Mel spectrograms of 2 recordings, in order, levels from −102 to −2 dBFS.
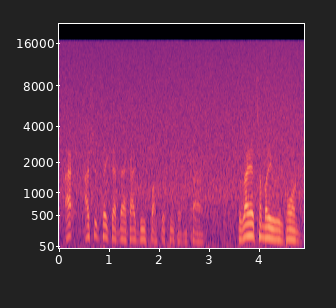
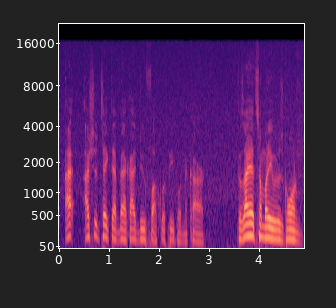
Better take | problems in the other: second | hiss; loud; throughout; 6 dB below the speech; faint in the second

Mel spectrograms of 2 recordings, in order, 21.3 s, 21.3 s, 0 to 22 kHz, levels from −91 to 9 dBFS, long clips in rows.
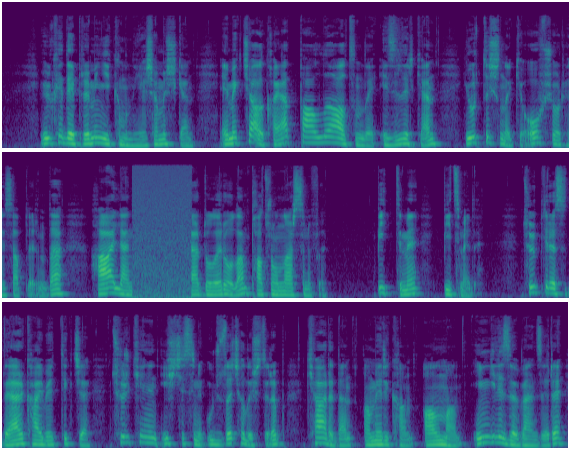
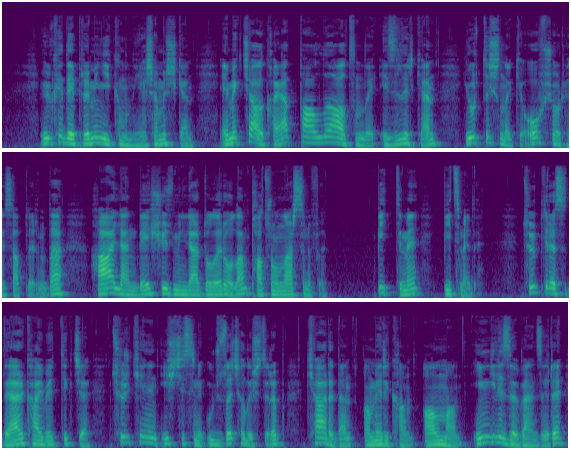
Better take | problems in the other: second | audio cutting out; filled with static; at 8.5 s for 0.5 s

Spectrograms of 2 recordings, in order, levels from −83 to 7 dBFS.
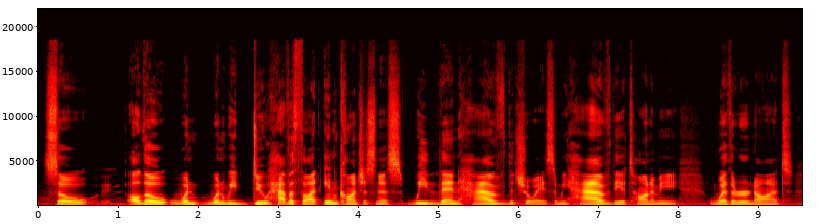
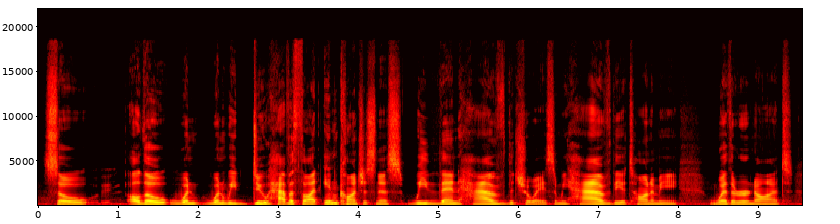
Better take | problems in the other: neither | none

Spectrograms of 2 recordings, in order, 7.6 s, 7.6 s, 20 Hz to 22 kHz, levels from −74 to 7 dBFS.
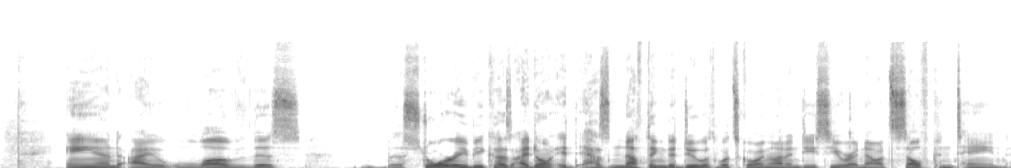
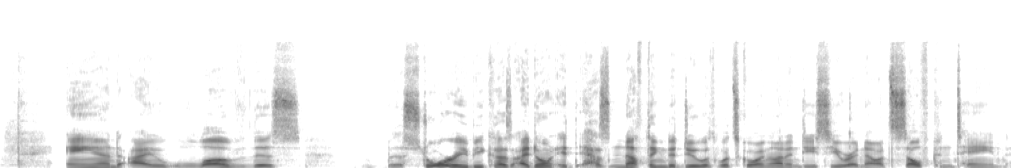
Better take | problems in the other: first | thin; somewhat; fading below 300 Hz

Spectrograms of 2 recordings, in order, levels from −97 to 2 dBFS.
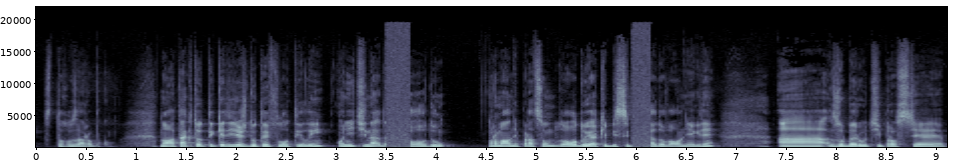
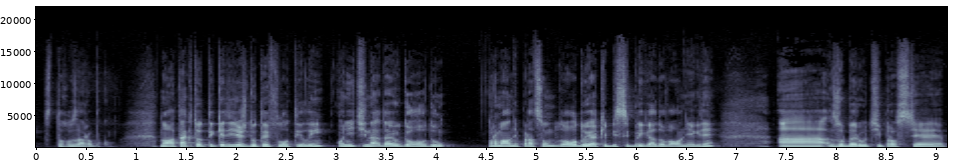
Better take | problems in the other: second | audio cutting out; filled with static; at 3.5 s and at 6 s

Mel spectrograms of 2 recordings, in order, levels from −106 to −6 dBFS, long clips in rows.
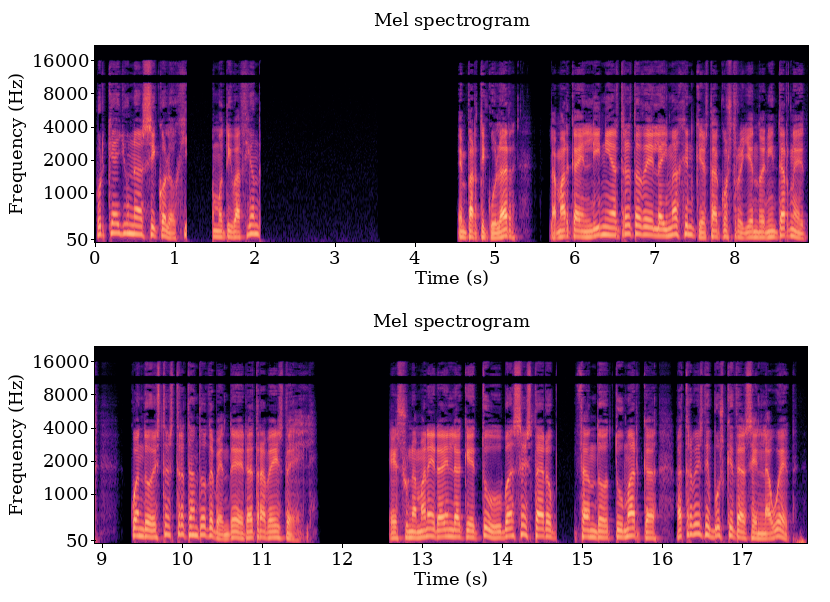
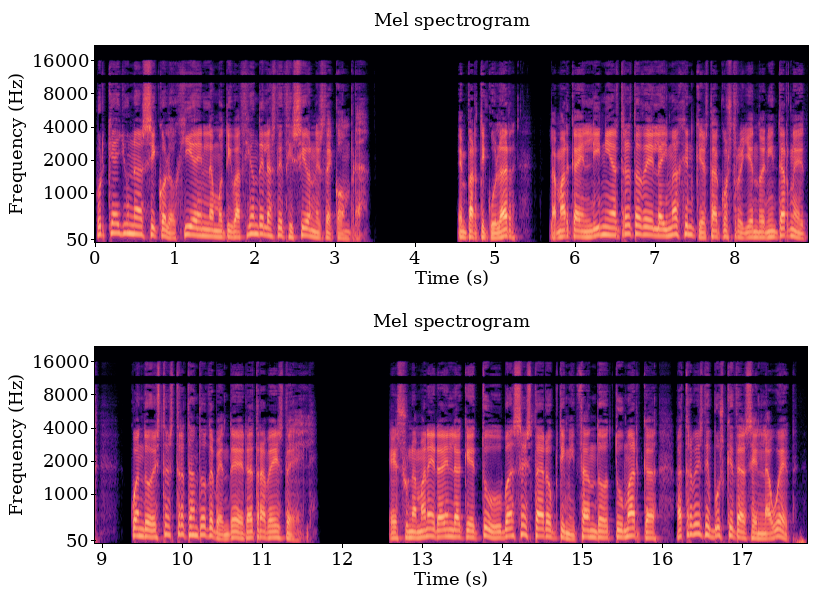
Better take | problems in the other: second | audio cutting out; at 1 s, at 2 s for 1.5 s and at 15 s

